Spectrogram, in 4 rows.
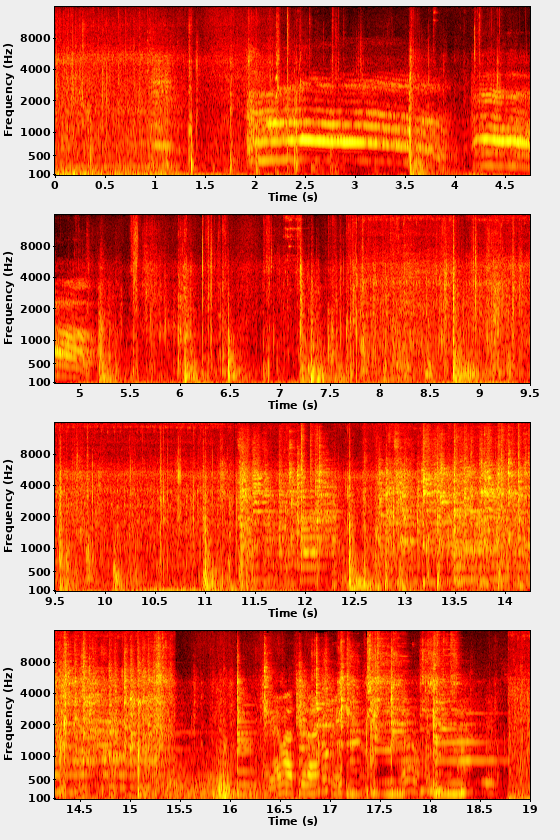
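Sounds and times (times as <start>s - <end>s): metallic knocks: 11.0s - 18.8s
costume bells clanking and jangling: 11.3s - 18.8s.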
